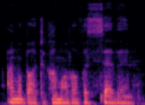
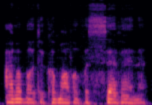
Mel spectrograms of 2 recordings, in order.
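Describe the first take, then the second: No difference in how they are said.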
